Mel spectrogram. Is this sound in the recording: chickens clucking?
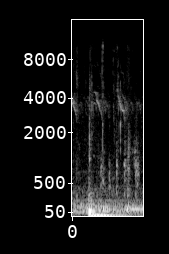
yes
